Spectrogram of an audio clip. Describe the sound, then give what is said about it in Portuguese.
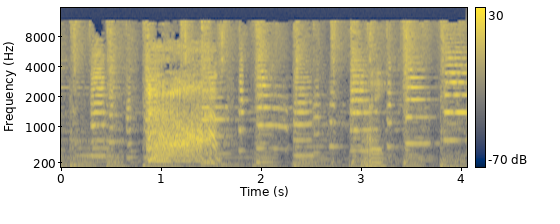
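A person on an online show imitates a lion's roar like a wild animal: one loud, harsh, rasping burst lasting under a second, followed by lower, voiced grunting and growling sounds that rise and fall. “no mudo antes de rugir assim, igual um selvagem, né, cara?”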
